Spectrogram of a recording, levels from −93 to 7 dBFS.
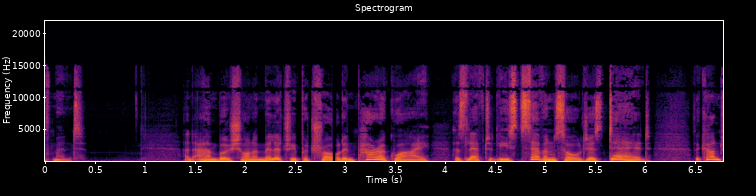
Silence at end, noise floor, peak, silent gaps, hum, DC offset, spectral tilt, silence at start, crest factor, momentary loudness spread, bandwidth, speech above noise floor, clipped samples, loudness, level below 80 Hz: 0 s; -63 dBFS; -6 dBFS; none; none; under 0.1%; -5 dB/octave; 0 s; 16 dB; 12 LU; 15.5 kHz; 40 dB; under 0.1%; -23 LUFS; -62 dBFS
